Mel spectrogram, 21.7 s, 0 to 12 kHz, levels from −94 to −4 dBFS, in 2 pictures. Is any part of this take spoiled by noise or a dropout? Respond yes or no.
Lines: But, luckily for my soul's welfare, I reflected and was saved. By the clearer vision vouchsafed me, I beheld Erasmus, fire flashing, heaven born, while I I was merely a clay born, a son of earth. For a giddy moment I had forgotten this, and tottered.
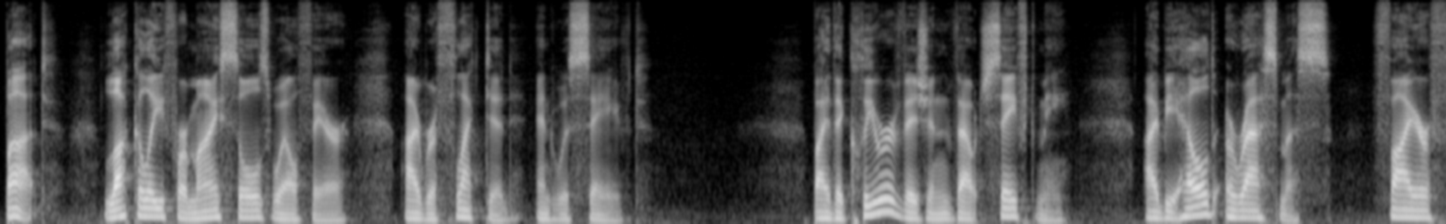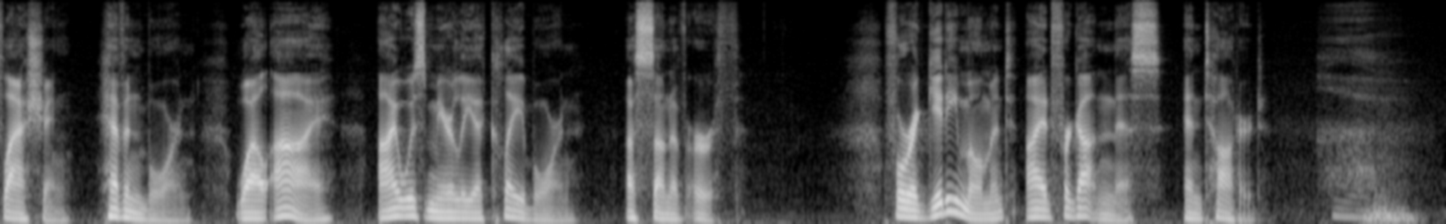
yes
